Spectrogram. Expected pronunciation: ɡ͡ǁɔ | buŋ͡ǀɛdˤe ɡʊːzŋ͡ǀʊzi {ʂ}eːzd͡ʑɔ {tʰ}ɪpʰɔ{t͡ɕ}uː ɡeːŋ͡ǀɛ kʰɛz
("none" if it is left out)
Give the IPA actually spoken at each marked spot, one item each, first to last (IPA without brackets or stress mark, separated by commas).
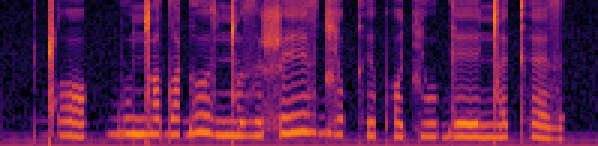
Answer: ʂ, kʰ, t͡ɕ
